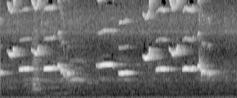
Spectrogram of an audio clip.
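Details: Untrained caged Oriental magpie-robin singing a rapid string of pure high whistles, short notes grouped in pulsing bursts about every half second, with a clean, quiet background.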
